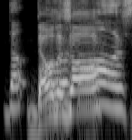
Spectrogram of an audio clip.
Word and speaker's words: Dolezal: Dolezal.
